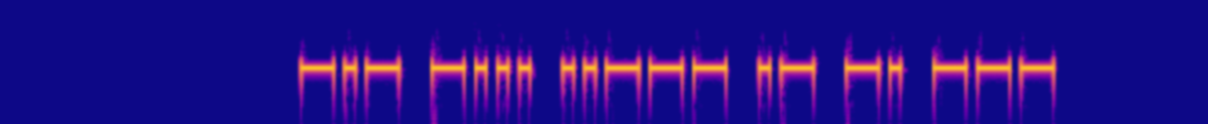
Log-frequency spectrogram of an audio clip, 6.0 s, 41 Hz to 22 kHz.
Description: Morse code, heard as a keyed tone, about 22 wpm, 700 Hz. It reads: KB2ANO
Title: USA Call Signs - 6 Characters - Repeated 3x - 22wpm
